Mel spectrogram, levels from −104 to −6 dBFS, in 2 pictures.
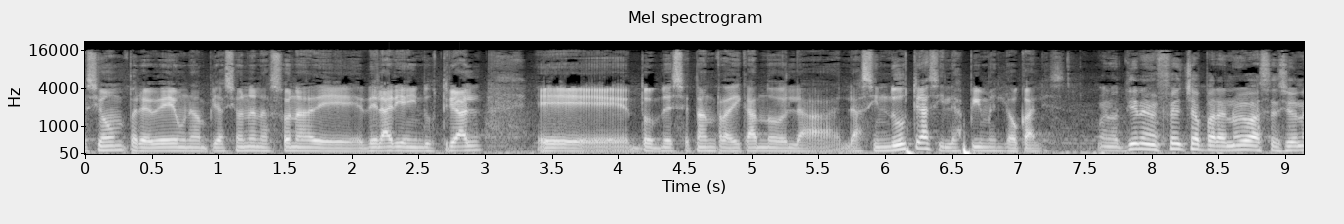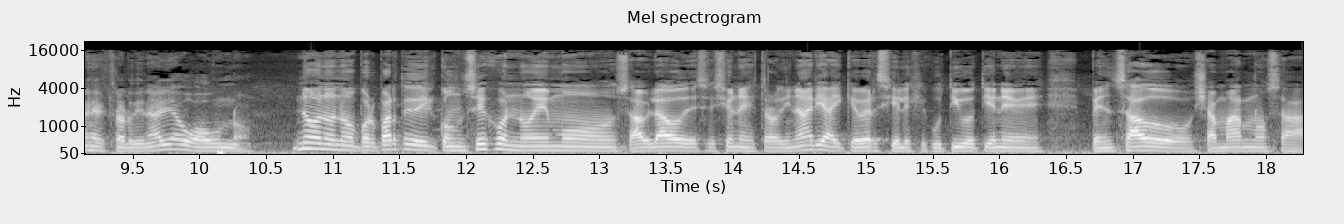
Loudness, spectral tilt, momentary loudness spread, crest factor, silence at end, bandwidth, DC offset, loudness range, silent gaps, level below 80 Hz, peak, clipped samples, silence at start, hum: -16 LUFS; -4.5 dB/octave; 7 LU; 16 dB; 0 s; 16.5 kHz; under 0.1%; 3 LU; none; -32 dBFS; 0 dBFS; under 0.1%; 0 s; none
